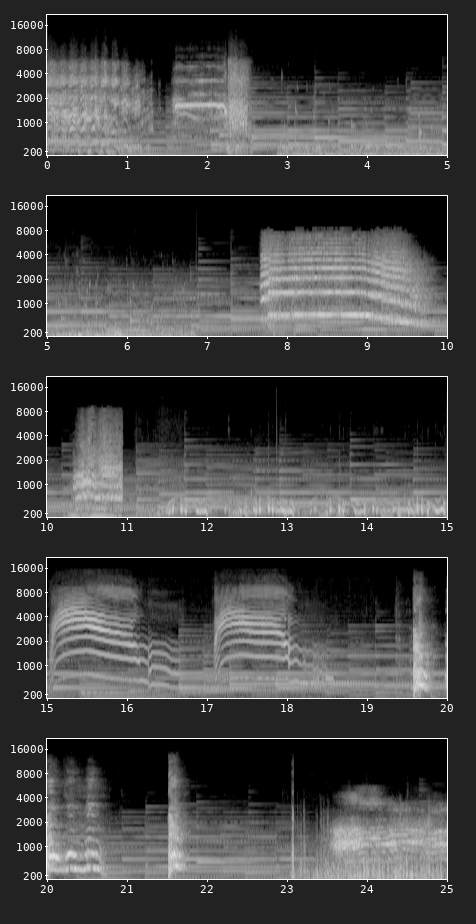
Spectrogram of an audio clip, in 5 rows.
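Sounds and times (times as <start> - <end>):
background music: 0.0 - 23.6
pigeon cooing: 11.3 - 15.0
cat meowing: 15.0 - 18.7
dog barking: 19.6 - 20.8, 21.5 - 21.9.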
